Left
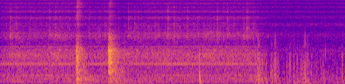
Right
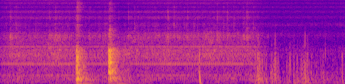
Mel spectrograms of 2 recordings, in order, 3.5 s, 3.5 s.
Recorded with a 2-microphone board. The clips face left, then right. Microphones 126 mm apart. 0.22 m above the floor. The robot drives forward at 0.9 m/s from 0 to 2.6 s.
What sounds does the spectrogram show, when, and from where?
0.8 s knocking: 15° right (ahead or behind), 0.8 m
